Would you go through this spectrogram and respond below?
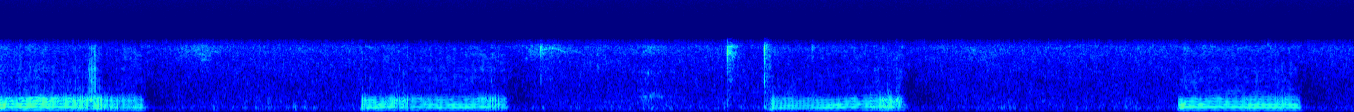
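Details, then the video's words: Sleeping French Bulldog snoring indoors while someone tries to wake it; four loud, buzzy rattling snores of about one and a half seconds each, coming every three to four seconds, separated by soft breathing. "french bulldog snoring"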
